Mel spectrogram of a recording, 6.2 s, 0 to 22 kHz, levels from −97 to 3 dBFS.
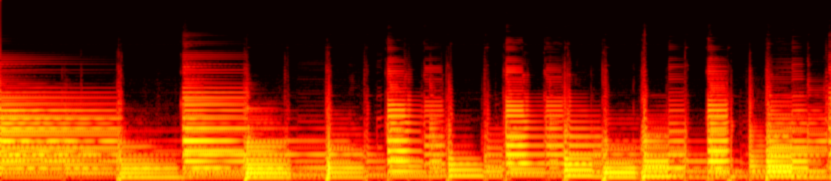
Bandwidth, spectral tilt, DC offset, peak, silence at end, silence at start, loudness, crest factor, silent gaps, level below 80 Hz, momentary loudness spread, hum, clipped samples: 6.6 kHz; -9 dB/octave; under 0.1%; -4 dBFS; 0 s; 0 s; -25 LUFS; 20 dB; none; -44 dBFS; 5 LU; none; under 0.1%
